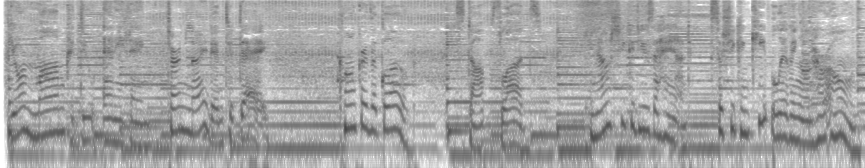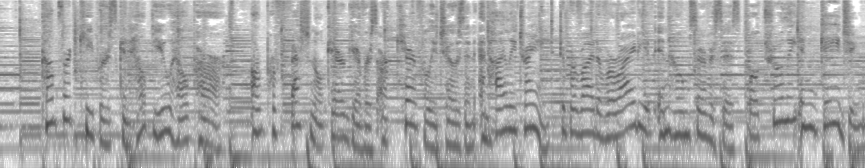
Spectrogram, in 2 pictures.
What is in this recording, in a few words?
caring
